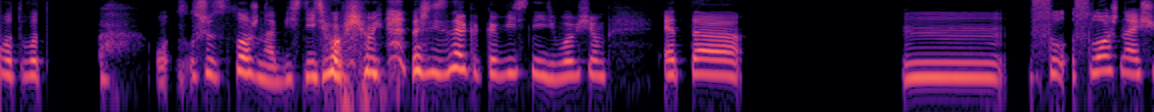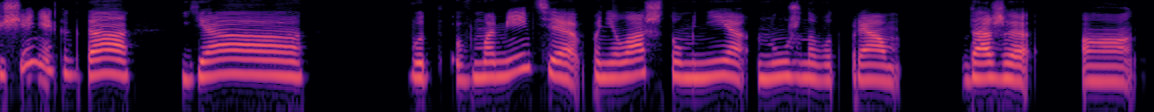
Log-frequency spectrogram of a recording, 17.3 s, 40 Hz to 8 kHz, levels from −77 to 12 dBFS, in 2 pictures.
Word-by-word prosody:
вот 230 -2 -1
вот, 225 0 -2 0.4
а, - - -8 0.4
очень 230 +3 -4
сложно 245 - +3
объяснить, 200 +5 -1
в 260 - +8
общем, 250 +2 +7 0.2
даже 280 -3 +5
не 255 - +2
знаю, 305 +2 +6
как 255 -2 -6
объяснить, 245 -2 -2
в 210 - -2
общем, 225 0 -1 0.4
это 235 -1 +3 1.2
м, 210 0 -1 0.2
с 225 +1 -5
сложное 265 +1 +1
ощущение, 290 - 0
когда 240 -1 +1 0.4
я, 230 +1 0 0.8
вот, 205 -2 -2 0.2
в 185 +2 -9
моменте 220 - -1
поняла, 215 +3 0
что 225 -3 -4
мне 210 +1 -2
нужно, 205 0 -4
вот, 185 +1 -9
прям 190 -3 -1 0.5
даже, 200 -1 +2 0.4
а, 175 0 -3
220 Hz, 115 wpm, -21 LUFS, 205-245 Hz, 1.2 s, в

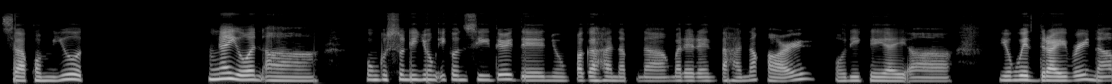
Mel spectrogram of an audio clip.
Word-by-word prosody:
sa 185 -2 +1
commute. 190 +6 +1 1.3
Ngayon, 230 -4 +6
ah, 175 -2 -1 0.6
kung 215 - 0
gusto 215 +1 -3
niyong 220 -2 0
i-consider 215 +1 -1
din 185 -2 -2
yung 175 - -7
paghahanap 180 -1 -1
ng 165 0 -4
marerentahan 175 -1 -3
na 205 +3 -3
car 165 -1 0 0.4
o 170 0 -6
di 175 0 -2
kaya'y, 165 -3 -1
ah, 160 0 -4 0.5
yung 195 0 0
with 205 -1 +5
driver 185 +1 +5
na 180 -4 -2
180 Hz, 125 wpm, -23 LUFS, 175-205 Hz, 1.3 s, Ngayon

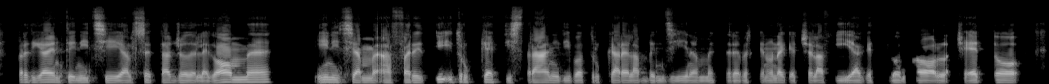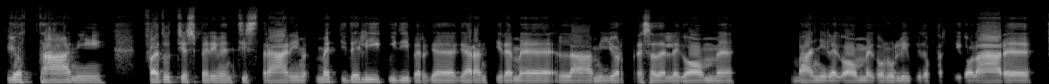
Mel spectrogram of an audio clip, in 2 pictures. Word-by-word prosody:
praticamente 105 -2 +1
inizi 95 0 +1
al 90 0 -1
settaggio 95 -1 -1
delle 85 -2 -1
gomme, 110 +4 +2 0.4
inizia 105 -1 +2
a - - -1
m 95 -1 -2
a 100 - +2
fare 100 0 -2
i 120 - -1
i 115 - -4
trucchetti 110 -2 -4
strani 95 +1 +2
tipo 90 0 -5
a 90 - -3
truccare 90 0 -1
la 90 0 -1
benzina, 90 0 -5
a - - -5
mettere 85 0 -6
perché - - -8
non - - -1
è - - +2
che - - -6
c'è 90 - -2
la 90 +1 +2
FIA 90 0 -2
che - - -5
ti - - -37
controlla, 90 0 0
certo, 100 -1 0 0.3
gli - - -5
ottani, 100 -3 +2 0.3
fai 105 0 +3
tutti 115 0 -1
esperimenti 100 -2 +1
strani, 95 0 +3
me 95 - -4
metti 110 -1 -2
dei 105 +3 0
liquidi 105 -3 -1
per 95 -1 -3
g 95 0 +1
garantire 95 0 +1
me 90 -1 +2
la 90 -1 +1
miglior 90 +1 -1
presa 100 -1 +1
delle 90 -1 +1
gomme, 90 0 +1 0.5
bagni 95 -2 0
le 90 0 +1
gomme 90 0 +1
con 90 -1 -3
un 90 0 -1
liquido 90 -1 -5
particolare. 95 0 +2
95 Hz, 170 wpm, -24 LUFS, 90-100 Hz, 0.5 s, fai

